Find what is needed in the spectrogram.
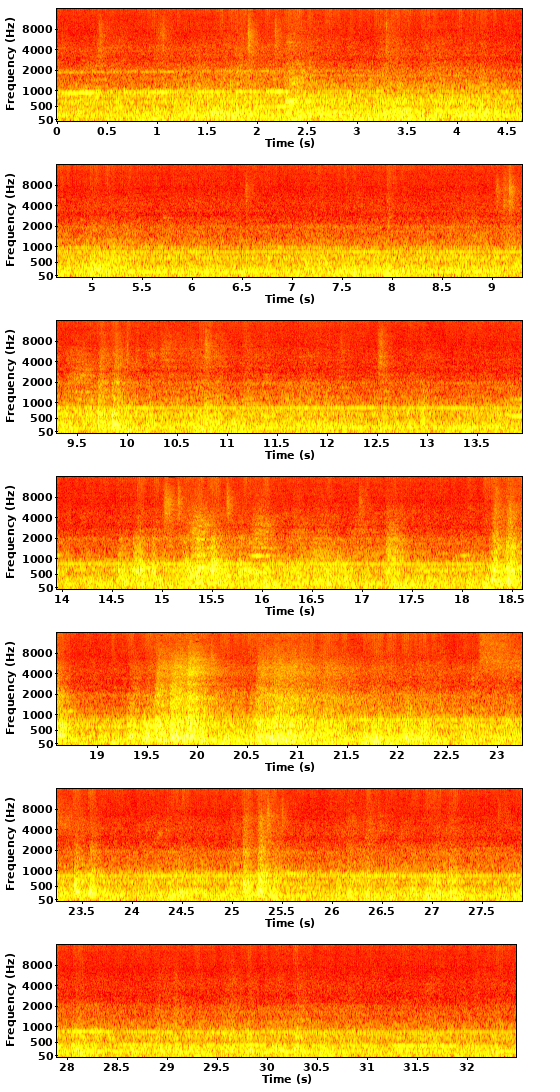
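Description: Alstom Comeng electric suburban train heard from inside the carriage while running: a steady rumble of wheels on rail with a constant hum. About halfway through, a run of louder clatter and bangs as the wheels cross points in the yard trackwork.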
